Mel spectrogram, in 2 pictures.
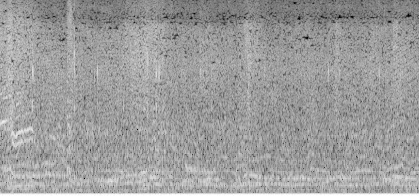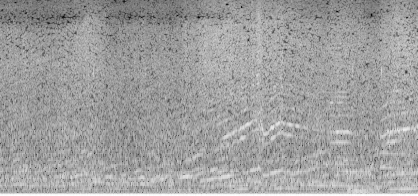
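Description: A racing car engine whines loudly, rising and falling in pitch as it shifts gears.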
